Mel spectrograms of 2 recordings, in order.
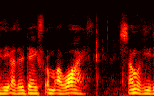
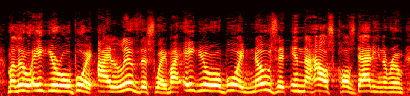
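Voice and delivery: loud, passionate pulpit preaching with a higher pitch; full-force preaching; 3 semitones higher, 11 dB louder than usual. Acted. Pastor urging the congregation not to sin in anger, preaching loudly.

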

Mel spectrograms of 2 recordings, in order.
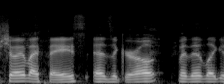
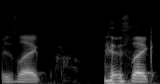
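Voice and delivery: normal talking voice

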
